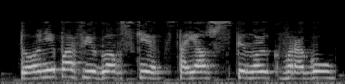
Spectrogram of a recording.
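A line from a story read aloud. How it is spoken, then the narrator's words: Shouted. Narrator (Russian): крикнул сякограб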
